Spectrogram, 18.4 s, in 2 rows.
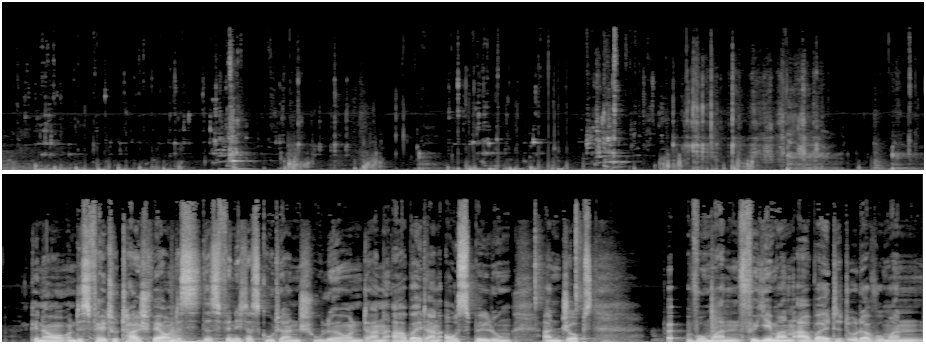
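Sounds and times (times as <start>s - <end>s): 
person drinking to ease a dry mouth, gulping and swallowing: 0.0s - 9.2s
speech: 9.6s - 15.4s, 16.1s - 18.4s.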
